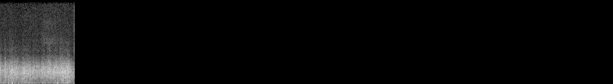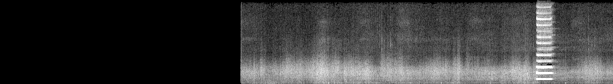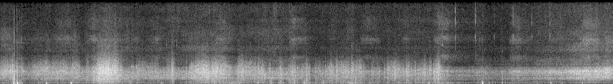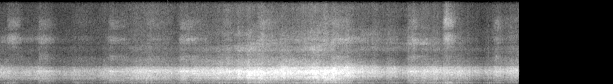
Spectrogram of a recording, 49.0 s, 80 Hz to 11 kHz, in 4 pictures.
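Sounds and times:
road and wind noise: 0.0s - 1.5s, 17.1s - 47.2s
car horn toot: 23.0s - 23.4s.

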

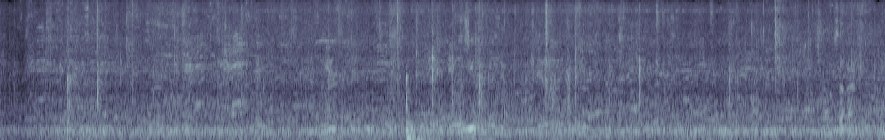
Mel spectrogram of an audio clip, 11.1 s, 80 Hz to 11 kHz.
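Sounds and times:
faint background chatter: 0.0s - 11.0s.

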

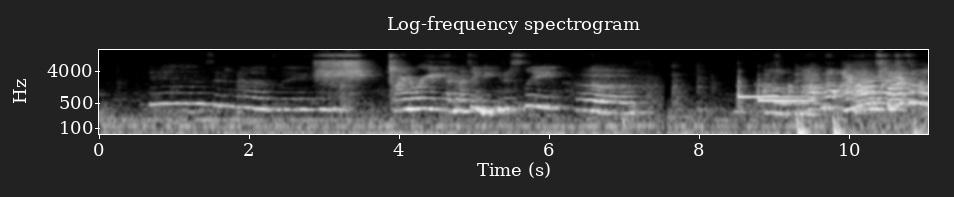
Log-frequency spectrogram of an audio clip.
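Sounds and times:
two-tone doorbell chime: 8.5s - 9.7s.

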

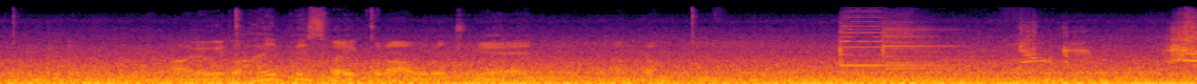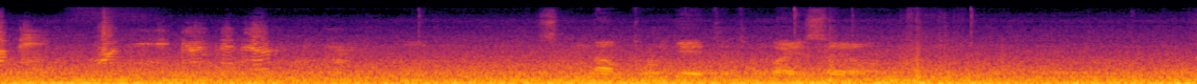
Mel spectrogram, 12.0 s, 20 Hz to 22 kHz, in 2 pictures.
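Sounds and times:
truck road and engine rumble: 0.0s - 11.9s
short electronic beep: 4.2s - 5.1s.

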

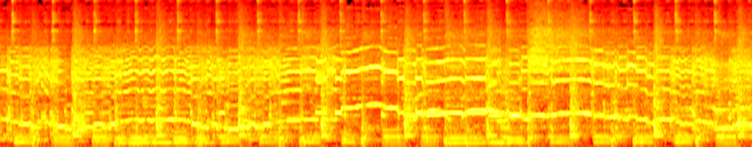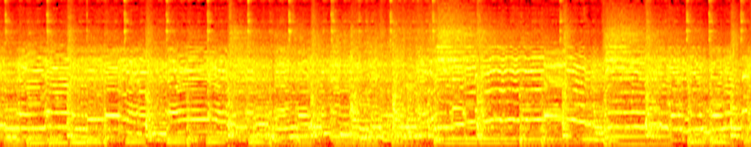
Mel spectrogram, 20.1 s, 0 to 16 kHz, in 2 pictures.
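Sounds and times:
electric guitar bent notes: 0.0s - 18.9s
live rock band playing: 0.0s - 20.0s.

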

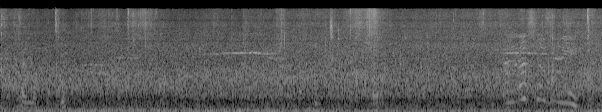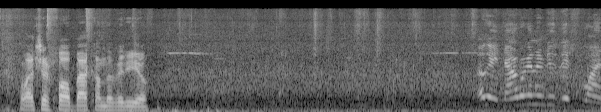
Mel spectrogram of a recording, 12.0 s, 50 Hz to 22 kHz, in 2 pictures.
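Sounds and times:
faint high whistle: 7.7s - 8.1s.

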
